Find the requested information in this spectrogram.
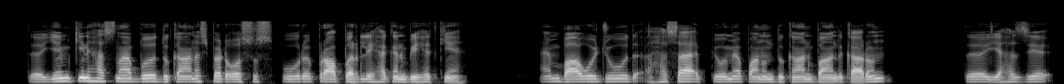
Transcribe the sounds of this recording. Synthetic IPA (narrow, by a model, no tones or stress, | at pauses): t̪ɨjɐmkinɦɐsnaːbɨd̪ukaːnɐspʲeʈoːsuspuːɾpɾʔaːpɐɾliɦɐkɐnbeɦet̪ʰkiẽ | ɐmbaːʋɐd͡ʒuːd̪ɦɐsapʲoːmʲapɐnund̪ukaːnbãːnd̪kaɾun | t̪ɨjɐɦɐzi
